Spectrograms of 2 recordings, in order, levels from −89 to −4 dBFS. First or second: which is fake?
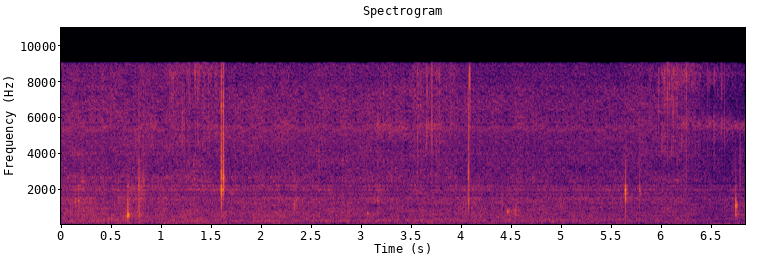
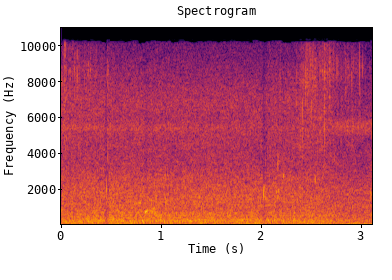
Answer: first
